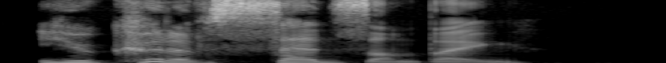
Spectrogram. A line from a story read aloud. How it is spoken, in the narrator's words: he growls, a wave of relief flooding him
